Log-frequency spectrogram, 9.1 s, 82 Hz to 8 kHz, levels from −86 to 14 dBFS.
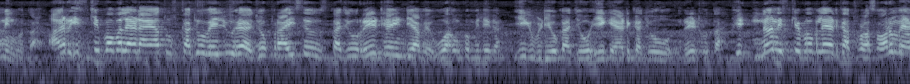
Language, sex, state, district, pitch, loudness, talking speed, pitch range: Hindi, male, Maharashtra, Gondia, 195 Hz, -16 LUFS, 295 wpm, 175-225 Hz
